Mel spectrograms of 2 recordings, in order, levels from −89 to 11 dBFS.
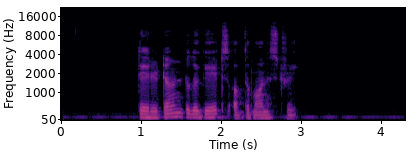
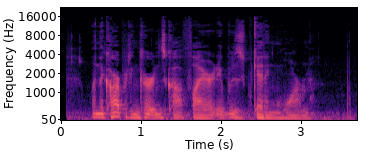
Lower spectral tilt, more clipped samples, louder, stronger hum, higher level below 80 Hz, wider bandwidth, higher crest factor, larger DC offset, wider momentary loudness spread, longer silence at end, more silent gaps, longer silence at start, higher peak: about the same, -5 dB/octave vs -6 dB/octave; neither; second, -44 LUFS vs -28 LUFS; neither; second, -78 dBFS vs -50 dBFS; second, 13.5 kHz vs 16 kHz; about the same, 22 dB vs 18 dB; neither; second, 13 LU vs 19 LU; first, 0.7 s vs 0 s; neither; first, 0.95 s vs 0.05 s; second, -26 dBFS vs -10 dBFS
